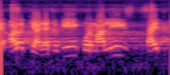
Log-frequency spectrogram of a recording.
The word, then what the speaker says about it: कुड़माली: क्योंकि कुड़माली साहित्य की बात करें तो अड़ का महत्वपूर्ण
